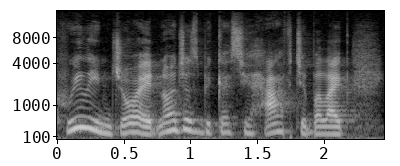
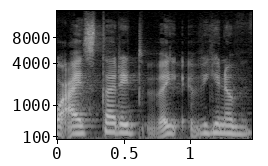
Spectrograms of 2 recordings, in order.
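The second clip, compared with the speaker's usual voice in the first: ordinary delivery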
